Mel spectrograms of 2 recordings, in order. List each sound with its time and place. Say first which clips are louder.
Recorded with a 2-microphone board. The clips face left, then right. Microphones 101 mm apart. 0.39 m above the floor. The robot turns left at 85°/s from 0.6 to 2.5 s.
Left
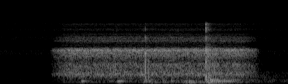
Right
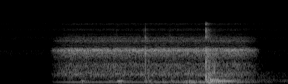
1.4 s footsteps: left 1 dB; 35° left (ahead or behind), 0.7 m; by 2.4 s 35° right (ahead or behind), 0.7 m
